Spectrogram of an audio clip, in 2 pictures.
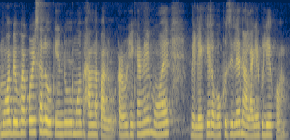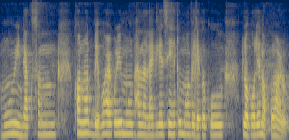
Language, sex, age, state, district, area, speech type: Assamese, female, 18-30, Assam, Jorhat, urban, spontaneous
